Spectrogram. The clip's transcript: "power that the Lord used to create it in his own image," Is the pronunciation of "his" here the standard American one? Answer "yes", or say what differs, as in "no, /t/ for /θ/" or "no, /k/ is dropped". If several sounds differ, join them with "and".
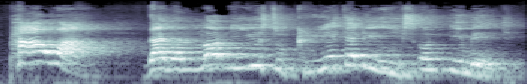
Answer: no, /s/ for /z/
